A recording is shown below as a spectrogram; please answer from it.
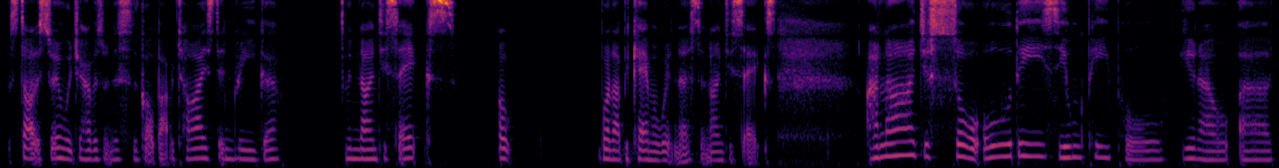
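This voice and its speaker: A woman's voice: fairly low pitch, warm tone. A woman in her forties from Latvia, talking candidly to camera in a chatty, personal vlog. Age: 40s. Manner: chatty, candid, laughs between thoughts. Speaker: vlogger. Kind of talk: casual personal commentary.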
